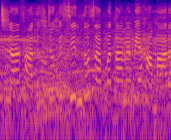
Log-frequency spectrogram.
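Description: Speech only: a woman talking close to the microphone, with crowd chatter behind her.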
